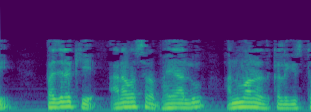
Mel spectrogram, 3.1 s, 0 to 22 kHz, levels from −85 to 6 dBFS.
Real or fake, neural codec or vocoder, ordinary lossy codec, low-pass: real; none; MP3, 24 kbps; 7.2 kHz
